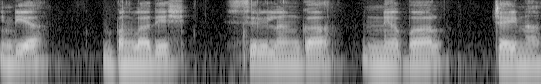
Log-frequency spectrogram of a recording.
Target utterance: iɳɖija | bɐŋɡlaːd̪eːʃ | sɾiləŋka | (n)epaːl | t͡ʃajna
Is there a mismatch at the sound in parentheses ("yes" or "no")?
no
